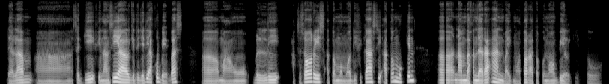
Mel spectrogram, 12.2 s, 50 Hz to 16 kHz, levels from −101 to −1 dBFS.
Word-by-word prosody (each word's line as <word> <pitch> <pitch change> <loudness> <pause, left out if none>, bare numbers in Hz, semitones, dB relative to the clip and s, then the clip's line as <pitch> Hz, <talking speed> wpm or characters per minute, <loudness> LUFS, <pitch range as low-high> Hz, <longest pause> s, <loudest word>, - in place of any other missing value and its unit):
dalam, 115 +7 -1
eee, 95 -1 -10
segi 110 +5 -2
finansial 120 +5 +6
gitu. 110 +1 -7
Jadi 110 +8 +1
aku 165 +5 -1
bebas, 135 +5 -2 0.4
eee, 95 0 -4
mau, 95 0 -7 0.2
beli, 110 +3 0 0.2
aksesoris, 150 +5 +3
atau 100 - -10
memodifikasi, 100 +10 -1
atau 175 - -4
mungkin, 180 +5 +1 0.5
eee, 110 -1 0
nambah 110 -2 +2
kendaraan, 110 +5 +4
baik 95 0 -8
motor 100 +5 -2
ataupun 100 0 -9
mobil 100 -3 -6
gitu. 85 -1 -23
105 Hz, 120 wpm, -25 LUFS, 95-125 Hz, 0.5 s, finansial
